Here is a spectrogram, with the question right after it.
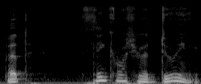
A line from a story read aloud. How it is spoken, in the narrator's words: cried Sonya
